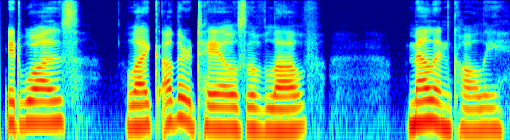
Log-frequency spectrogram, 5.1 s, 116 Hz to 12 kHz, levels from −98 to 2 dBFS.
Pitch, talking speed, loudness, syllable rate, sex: 185 Hz, 95 wpm, -16 LUFS, 3.3 syllables/s, female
